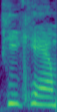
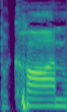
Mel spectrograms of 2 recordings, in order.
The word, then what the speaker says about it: pecan: my grandfather would say we pronounce them however the buyer wants us to pronounce them pecan when we pick them and pecan when we sell them they're delicious they're america's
